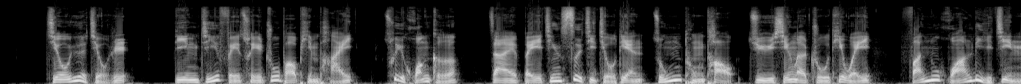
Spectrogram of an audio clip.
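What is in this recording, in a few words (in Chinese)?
【专题】男-磁性; 珠宝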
